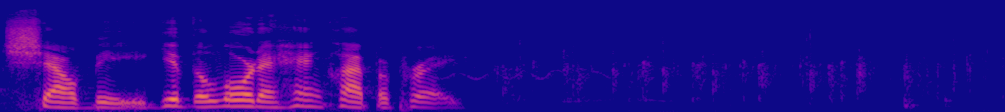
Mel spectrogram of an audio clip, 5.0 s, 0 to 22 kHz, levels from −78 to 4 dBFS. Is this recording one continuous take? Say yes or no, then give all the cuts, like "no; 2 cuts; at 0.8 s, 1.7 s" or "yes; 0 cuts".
yes; 0 cuts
